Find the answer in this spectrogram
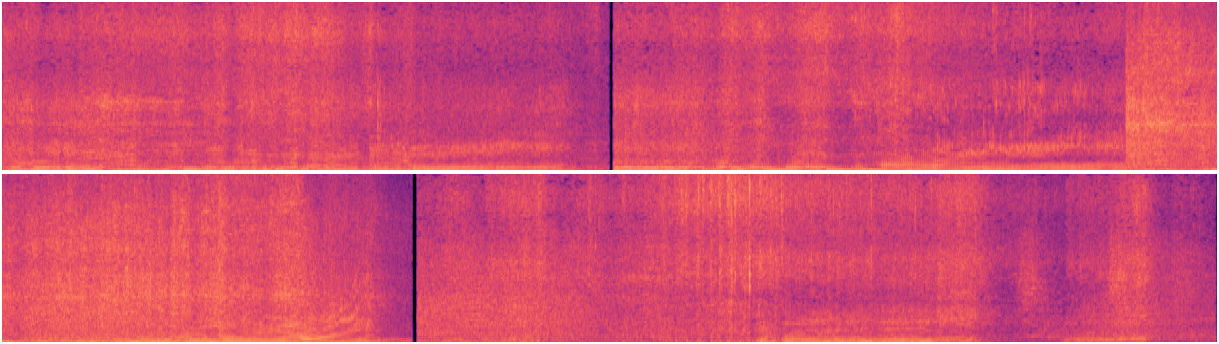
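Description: Enduro motorcycles revving hard as they ride a dirt forest track, the engine pitch climbing and dropping with throttle and gear changes. The sound jumps abruptly several times where separate passes are cut together.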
